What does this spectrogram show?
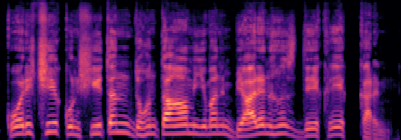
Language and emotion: Kashmiri, neutral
